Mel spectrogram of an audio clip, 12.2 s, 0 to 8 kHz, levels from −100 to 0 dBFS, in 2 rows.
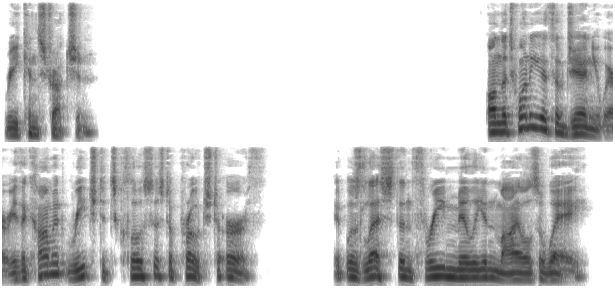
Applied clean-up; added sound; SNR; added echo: none; none; none; none.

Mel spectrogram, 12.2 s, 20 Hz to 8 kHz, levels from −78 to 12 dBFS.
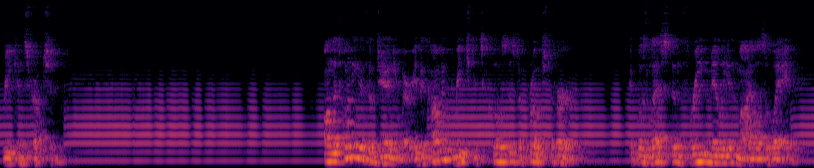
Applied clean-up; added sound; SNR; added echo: none; Brass instrument; 11 dB; reverberation time 0.8 s.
